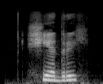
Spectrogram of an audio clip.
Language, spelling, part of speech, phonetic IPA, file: Russian, щедрый, adjective, [ˈɕːedrɨj], Ru-щедрый.ogg
- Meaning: generous (willing to give and share unsparingly)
